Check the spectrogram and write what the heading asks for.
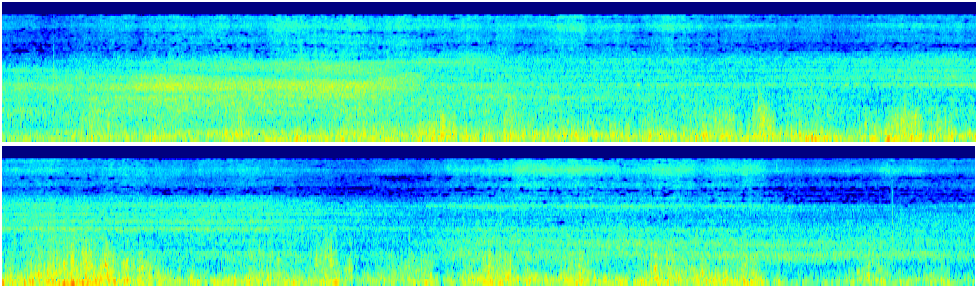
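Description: Diesel locomotive idling, with wind buffeting the microphone in gusts, loudest about ten seconds in.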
